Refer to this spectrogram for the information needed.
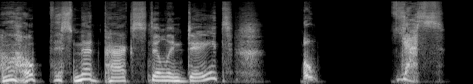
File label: Crew Heal Self, Male; Dialog; Warframe; Railjack Crew; Perrin Sequence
